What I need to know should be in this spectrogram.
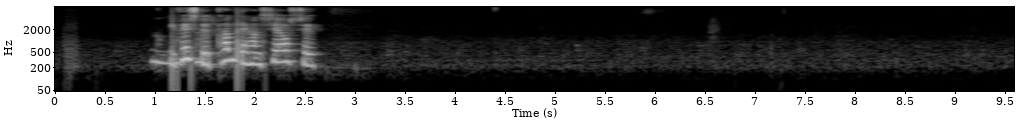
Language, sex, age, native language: Icelandic, female, 40-49, Icelandic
